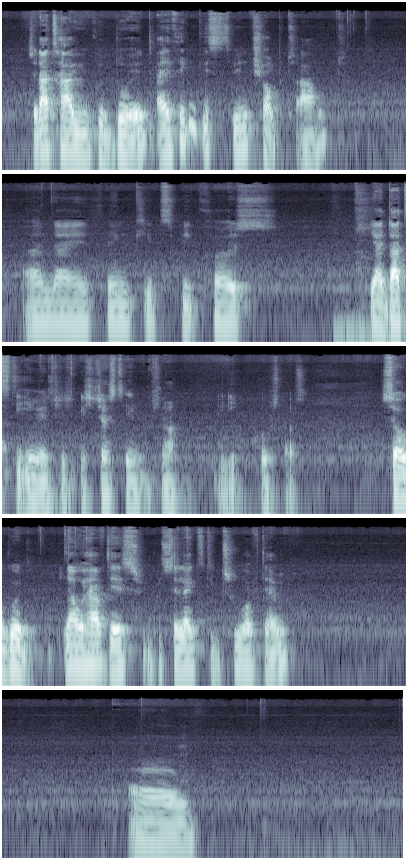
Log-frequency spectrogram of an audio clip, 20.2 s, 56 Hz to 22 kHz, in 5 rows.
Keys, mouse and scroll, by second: 3.4 double click, 8.5 double click, 10.2-10.6 scroll, 11.5-13.2 scroll, 14.1 shift+click, 20.0 shift+click.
